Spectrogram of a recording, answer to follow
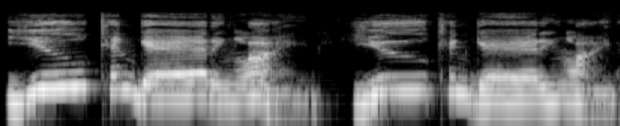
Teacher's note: Aqui ela juntou get in com rarara.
